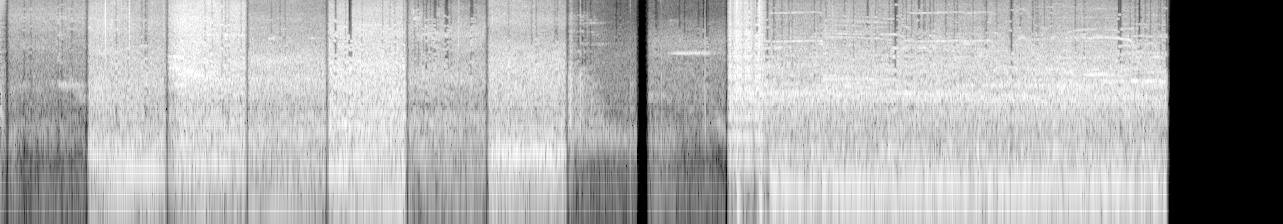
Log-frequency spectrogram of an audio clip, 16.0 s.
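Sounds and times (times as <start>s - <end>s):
traffic noise: 0.2s - 9.0s
car engines running: 1.1s - 7.1s.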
